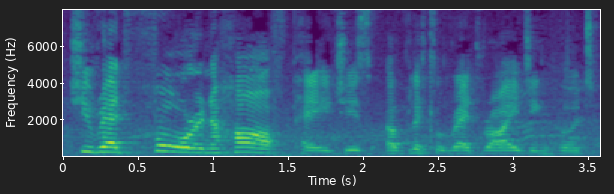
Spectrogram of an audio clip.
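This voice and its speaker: Female British teacher for children's story reading: bright, very animated, emphatic phrasing, slightly noisy recording. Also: on the low side, unhurried. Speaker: primary school teacher.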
